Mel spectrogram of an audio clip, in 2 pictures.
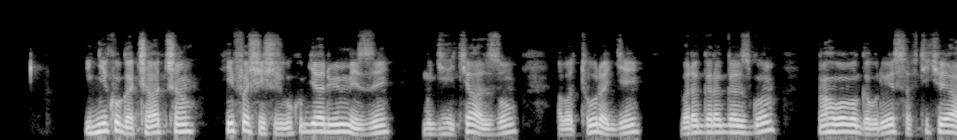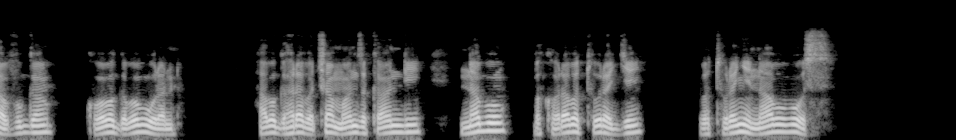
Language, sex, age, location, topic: Kinyarwanda, male, 18-24, Huye, government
